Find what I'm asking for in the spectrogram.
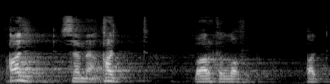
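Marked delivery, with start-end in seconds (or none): none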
